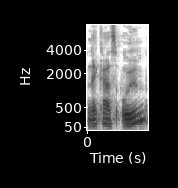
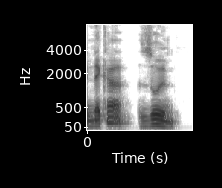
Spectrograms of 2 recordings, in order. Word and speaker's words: Neckarsulm: Und deshalb Neckars, also man müsste es ja dann Neckarsulm aussprechen. Ich habe immer gedacht Neckarsulm, aber nee, Neckarsulm.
